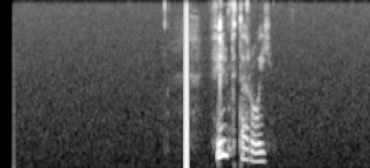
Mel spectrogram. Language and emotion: Russian, neutral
